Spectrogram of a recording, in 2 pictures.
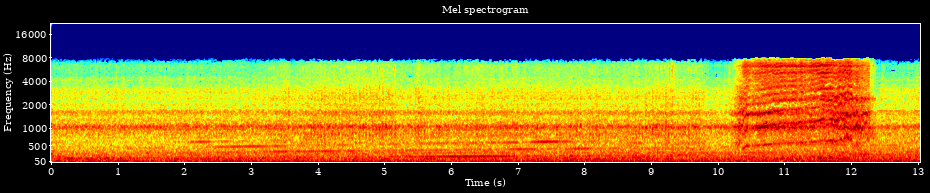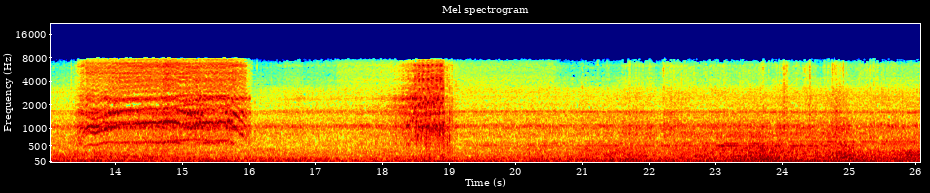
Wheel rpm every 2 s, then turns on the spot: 0, 10, 20, 20, 20, 120, 50, 130, 20, 40, 10, 20, 20.
2-8 16-26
